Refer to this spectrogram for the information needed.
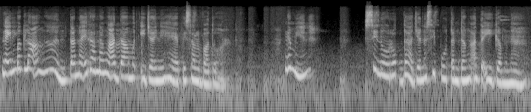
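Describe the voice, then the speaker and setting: A young daughter in an Ilocano radio drama. Her voice is high and very animated, with an Ilocano accent and noticeable ambient noise behind it. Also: normal speed. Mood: pleading. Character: young woman Monica, cherished daughter of a crime boss.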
